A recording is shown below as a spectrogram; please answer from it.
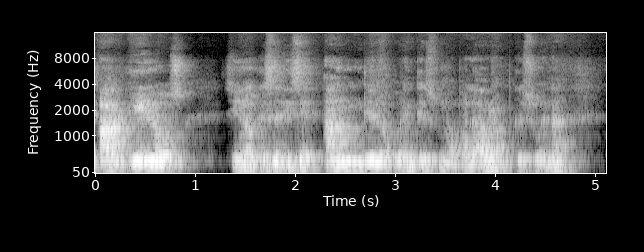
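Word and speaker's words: ἄγγελος: delante de una xi, siempre se pronuncia como una N. Por ejemplo, la palabra, esta palabra, que habíamos visto la clase pasada, águelos, se pronuncia ángelos, es decir, esta gama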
